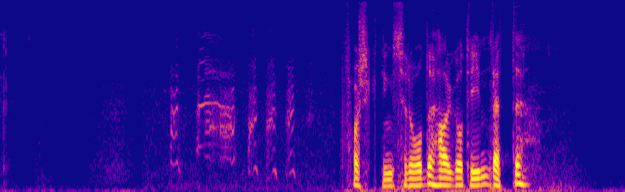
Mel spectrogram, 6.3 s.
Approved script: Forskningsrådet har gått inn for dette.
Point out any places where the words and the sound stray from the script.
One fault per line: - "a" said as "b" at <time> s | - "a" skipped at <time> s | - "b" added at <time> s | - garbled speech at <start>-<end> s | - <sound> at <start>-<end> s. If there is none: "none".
- laugh at 1.6-3.2 s
- "for" skipped at 4.9 s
